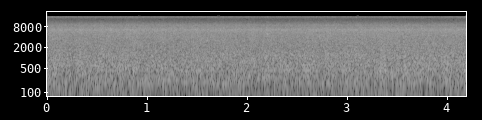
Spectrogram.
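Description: A waterfall splashes steadily onto rocks nearby.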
